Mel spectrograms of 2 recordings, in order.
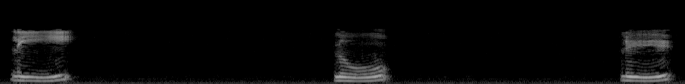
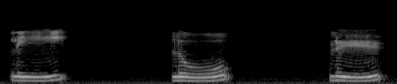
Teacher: the new vowel written U umlaut combines features of the vowels written I and U. It has roughly the tongue position of the vowel sound E and roughly the lip position of the vowel sound U.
